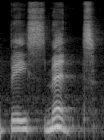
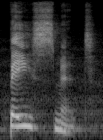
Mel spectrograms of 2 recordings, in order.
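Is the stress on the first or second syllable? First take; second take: second; first. First: The stress is on the second syllable. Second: The stress is on the first syllable. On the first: The speaker calls it wrong. "if you accented it incorrectly" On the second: The speaker calls it right. "we are going to accent the first syllable"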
